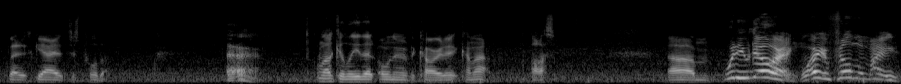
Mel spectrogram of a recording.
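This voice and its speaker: A young man chats his way through a casual vlog in a parking lot. His voice sits at an ordinary pitch, and he rambles, mocks himself, and keeps losing his thread. Faint traffic hums behind him. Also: a bit bright. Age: young adult. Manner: chatty, rambling, self-mocking, trails off and restarts often. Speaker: vlogger. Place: outdoors in a parking lot beside parked cars.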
